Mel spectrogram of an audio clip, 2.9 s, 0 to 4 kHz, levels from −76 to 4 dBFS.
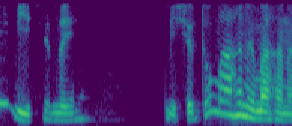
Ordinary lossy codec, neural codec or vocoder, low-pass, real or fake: none; none; 3.6 kHz; real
